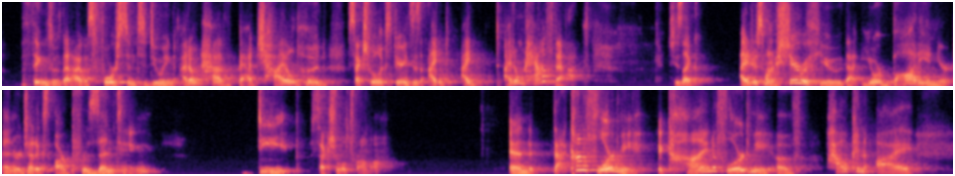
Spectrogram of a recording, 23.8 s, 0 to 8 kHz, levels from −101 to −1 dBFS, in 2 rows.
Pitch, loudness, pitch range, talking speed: 195 Hz, -24 LUFS, 175-210 Hz, 140 wpm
